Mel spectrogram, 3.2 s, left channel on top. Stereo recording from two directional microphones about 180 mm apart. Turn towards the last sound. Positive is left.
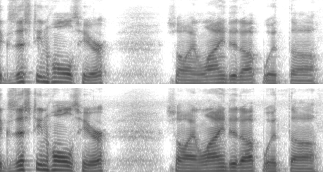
turn(degrees=-35)  # may be behind; listen again after turning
